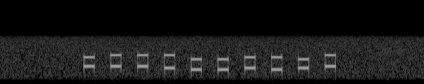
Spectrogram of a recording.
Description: DTMF, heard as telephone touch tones, dialled by machine, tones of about 100 ms, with phone line noise. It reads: 8996115249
